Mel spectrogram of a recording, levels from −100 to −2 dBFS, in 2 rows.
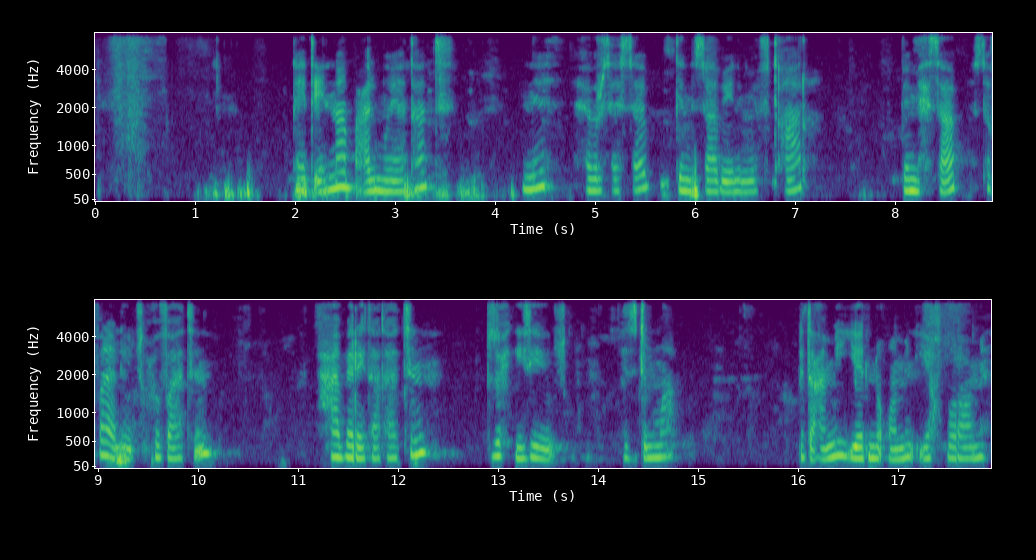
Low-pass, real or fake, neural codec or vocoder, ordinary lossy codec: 7.2 kHz; fake; vocoder, 44.1 kHz, 80 mel bands, Vocos; Opus, 64 kbps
